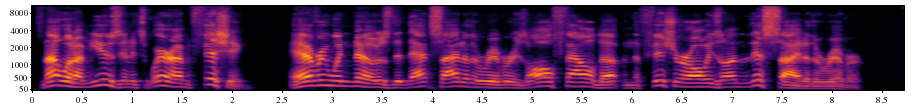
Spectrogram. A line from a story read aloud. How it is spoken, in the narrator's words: I holler back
